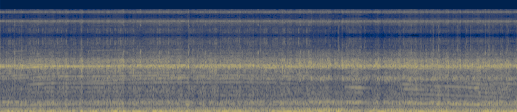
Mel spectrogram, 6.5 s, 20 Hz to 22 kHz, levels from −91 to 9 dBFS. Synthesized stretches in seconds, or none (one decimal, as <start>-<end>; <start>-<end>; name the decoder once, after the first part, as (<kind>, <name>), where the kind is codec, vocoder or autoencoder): 2.0-3.5 (vocoder, BigVGAN v2)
